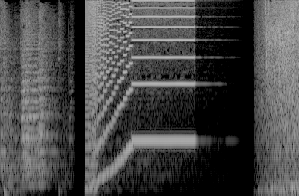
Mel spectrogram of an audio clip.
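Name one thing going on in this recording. A short musical jingle plays.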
